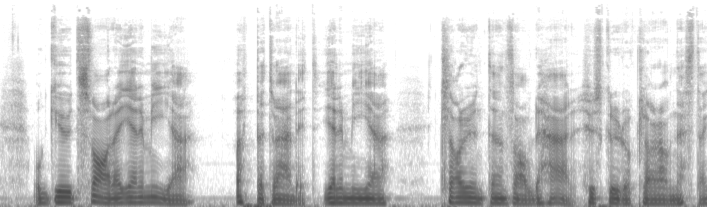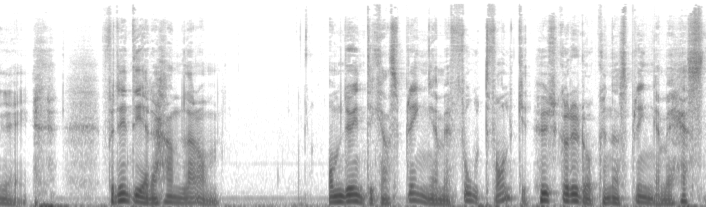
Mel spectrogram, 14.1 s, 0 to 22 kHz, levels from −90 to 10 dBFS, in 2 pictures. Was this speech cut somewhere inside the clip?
yes; 1 cut; at 12.4 s

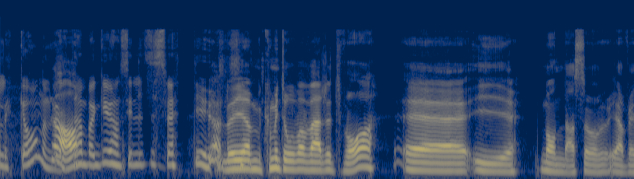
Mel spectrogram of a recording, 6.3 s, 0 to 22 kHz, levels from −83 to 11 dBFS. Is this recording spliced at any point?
no; 0 cuts

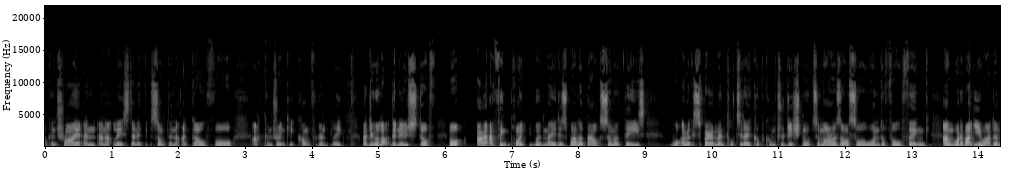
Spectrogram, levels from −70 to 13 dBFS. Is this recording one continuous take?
yes; 0 cuts

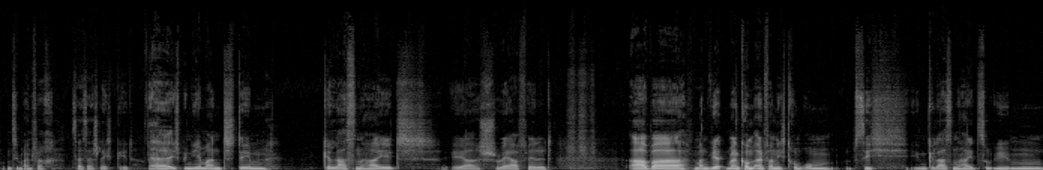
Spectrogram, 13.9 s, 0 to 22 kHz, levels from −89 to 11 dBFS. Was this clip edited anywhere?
yes; 1 cut; at 1.9 s

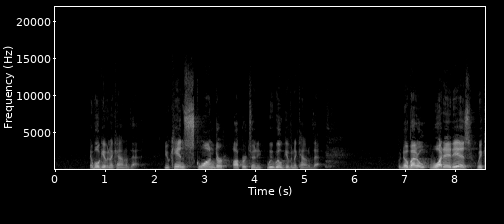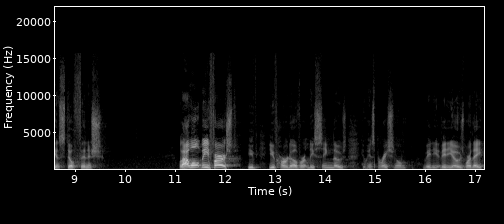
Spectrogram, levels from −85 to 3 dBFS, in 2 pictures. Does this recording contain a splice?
yes; 2 cuts; at 12.3 s, 16.3 s

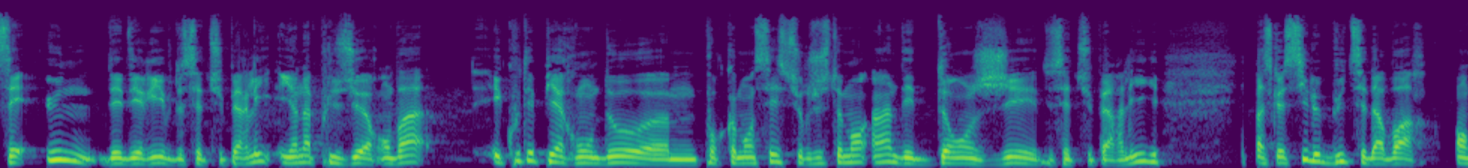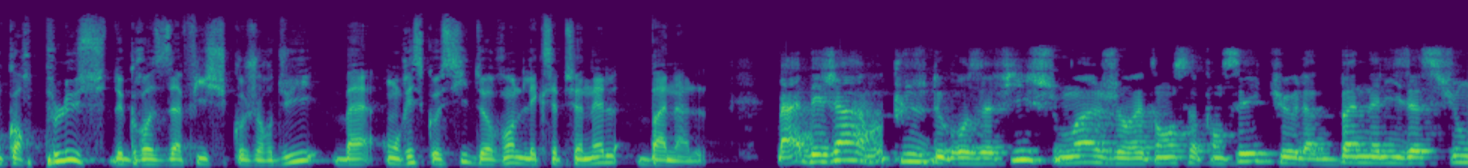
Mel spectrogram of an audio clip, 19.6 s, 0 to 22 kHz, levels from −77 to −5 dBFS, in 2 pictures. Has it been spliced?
yes; 2 cuts; at 9.6 s, 15.7 s

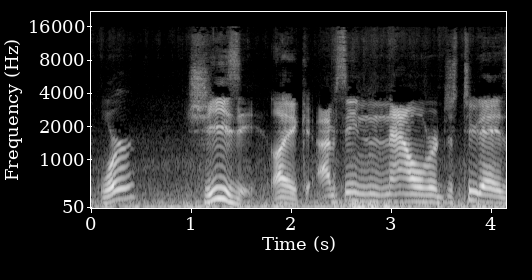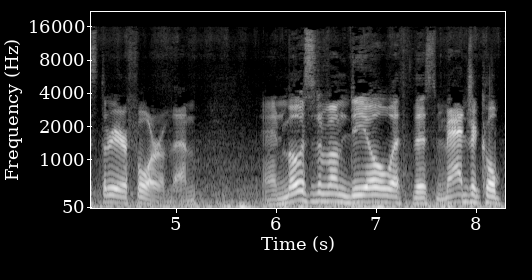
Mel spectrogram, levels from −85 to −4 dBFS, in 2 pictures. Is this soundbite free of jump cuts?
yes; 0 cuts

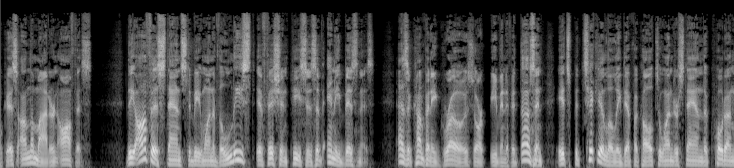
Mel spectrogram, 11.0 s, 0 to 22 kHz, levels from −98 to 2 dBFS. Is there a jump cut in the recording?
no; 0 cuts

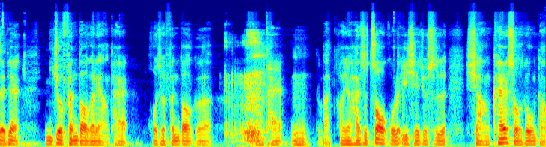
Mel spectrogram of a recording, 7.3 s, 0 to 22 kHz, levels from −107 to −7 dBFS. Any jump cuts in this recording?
yes; 1 cut; at 4.4 s

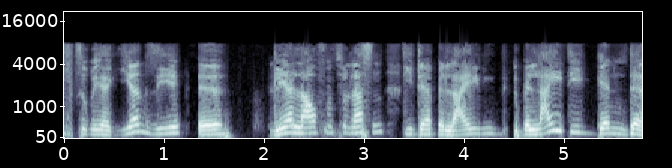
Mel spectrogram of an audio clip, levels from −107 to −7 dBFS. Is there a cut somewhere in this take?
yes; 2 cuts; at 1.2 s, 3.4 s

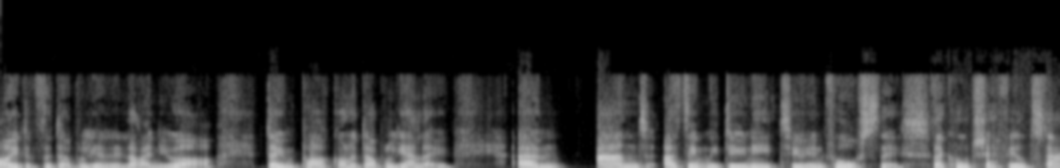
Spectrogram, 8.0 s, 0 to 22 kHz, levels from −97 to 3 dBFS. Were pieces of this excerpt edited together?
yes; 1 cut; at 7.0 s

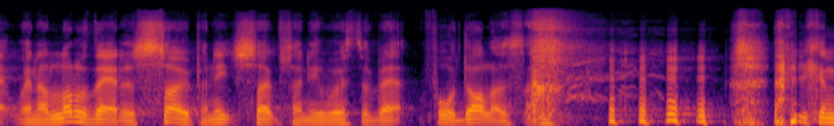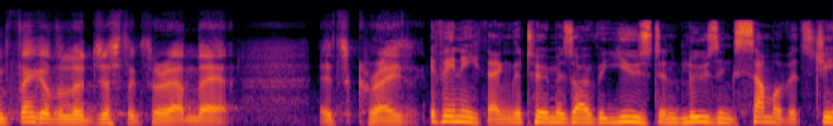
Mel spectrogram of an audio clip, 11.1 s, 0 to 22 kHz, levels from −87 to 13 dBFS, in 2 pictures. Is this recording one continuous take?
no; 1 cut; at 8.4 s

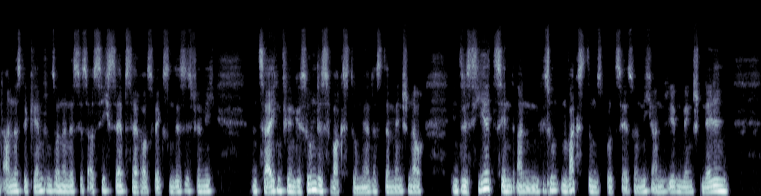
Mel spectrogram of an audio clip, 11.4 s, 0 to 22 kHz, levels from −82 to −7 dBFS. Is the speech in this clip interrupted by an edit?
no; 0 cuts

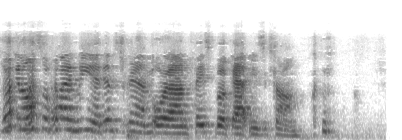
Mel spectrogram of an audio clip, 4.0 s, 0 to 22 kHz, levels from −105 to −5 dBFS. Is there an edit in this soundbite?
yes; 1 cut; at 1.5 s

